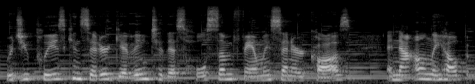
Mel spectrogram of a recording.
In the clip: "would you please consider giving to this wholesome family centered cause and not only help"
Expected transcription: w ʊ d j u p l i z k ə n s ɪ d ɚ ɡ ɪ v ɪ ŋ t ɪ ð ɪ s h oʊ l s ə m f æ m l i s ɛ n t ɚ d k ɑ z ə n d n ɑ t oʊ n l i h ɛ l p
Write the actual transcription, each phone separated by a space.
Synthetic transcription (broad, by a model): w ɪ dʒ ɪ p l i z k ə n s ɪ d ɚ ɡ ɪ v ɪ ŋ t ɪ ð ɪ s h oʊ l s ə m f æ m l i s ɛ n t ɚ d k ɑ z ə n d t oʊ n l i h ɛ l p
